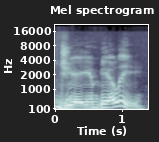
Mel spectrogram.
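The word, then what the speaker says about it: gambol: Okay, what is the difference in the 2 words gamble, G-A-M-B-L-E, and gamble, G-A-M-B-O-L? 2 words, pronounced the same way.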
